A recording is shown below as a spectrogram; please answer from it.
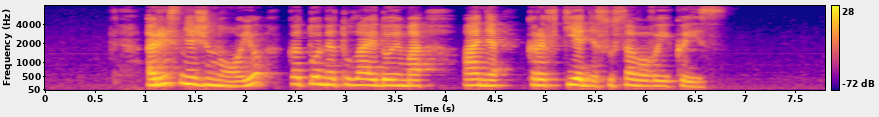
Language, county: Lithuanian, Klaipėda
